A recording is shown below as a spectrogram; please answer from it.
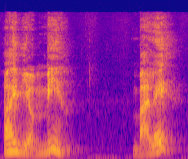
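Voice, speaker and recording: Excitable gamer, wildly swinging pitch. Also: male voice, slow pace, over loud music. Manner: excitable, swears a lot, jumps from mutters to loud shouts. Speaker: gaming YouTuber. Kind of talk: Minecraft let's play commentary.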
